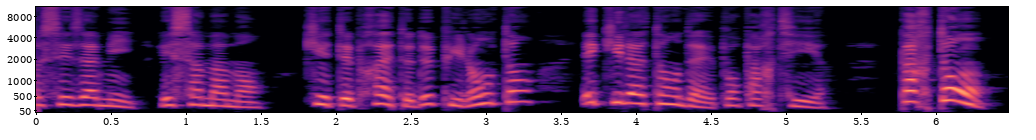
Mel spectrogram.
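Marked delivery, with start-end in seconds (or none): 5.7-6.4 high, loud call to set off; eager cry. A narrator's reading. Girls calling out to leave for the doll. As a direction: shout it out eagerly. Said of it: "s'écrièrent-elles toutes ensemble".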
